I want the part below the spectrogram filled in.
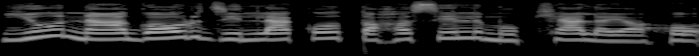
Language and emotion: Nepali, neutral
